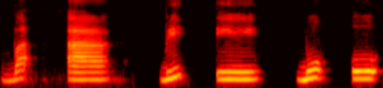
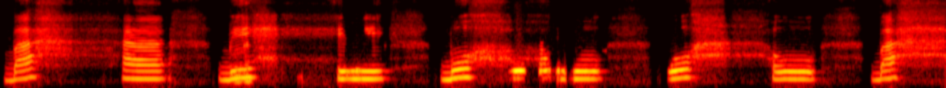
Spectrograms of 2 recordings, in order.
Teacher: yang syiddah itu ba'a, bi'i, bu'u, dia tegas, kuat, nggak bisa ngalir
